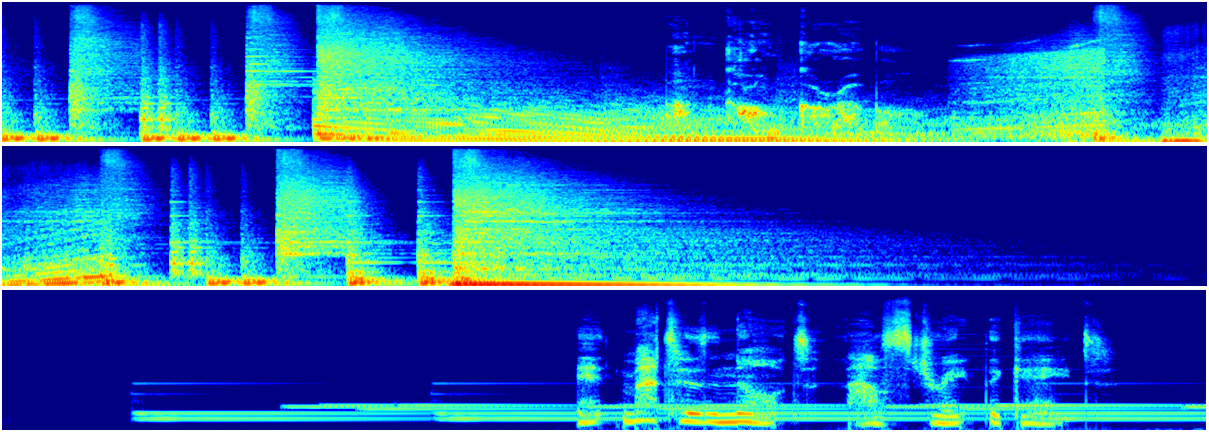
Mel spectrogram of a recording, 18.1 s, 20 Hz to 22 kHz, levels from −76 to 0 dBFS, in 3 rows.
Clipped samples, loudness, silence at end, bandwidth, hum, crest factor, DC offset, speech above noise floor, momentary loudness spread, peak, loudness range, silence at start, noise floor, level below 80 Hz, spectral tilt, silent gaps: under 0.1%; -22 LUFS; 0 s; over 20 kHz; none; 22 dB; under 0.1%; 54 dB; 22 LU; 0 dBFS; 17 LU; 0 s; -81 dBFS; -26 dBFS; -4.5 dB/octave; none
